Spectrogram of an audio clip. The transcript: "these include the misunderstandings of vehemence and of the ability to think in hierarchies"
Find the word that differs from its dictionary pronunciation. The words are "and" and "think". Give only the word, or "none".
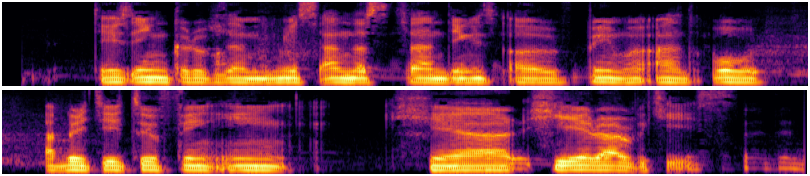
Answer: think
